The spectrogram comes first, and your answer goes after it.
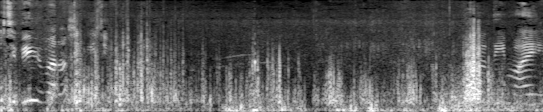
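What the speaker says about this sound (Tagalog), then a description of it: "Pero di maiiwasan kasi talagang mahangin eh." Strong wind buffets the microphone outdoors at a picnic by the Museum of Islamic Art in Doha, Qatar, a loud continuous roar and rumble with people talking underneath.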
